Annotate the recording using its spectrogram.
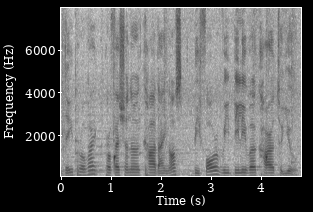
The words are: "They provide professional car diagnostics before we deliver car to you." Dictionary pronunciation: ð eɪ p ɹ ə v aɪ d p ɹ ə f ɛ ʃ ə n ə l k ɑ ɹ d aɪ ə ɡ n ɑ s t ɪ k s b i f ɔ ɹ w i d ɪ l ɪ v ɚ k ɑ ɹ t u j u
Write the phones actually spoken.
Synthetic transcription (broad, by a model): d eɪ p ɹ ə v aɪ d p ɹ ə f ɛ ʃ ə n ə l k ɑ d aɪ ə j n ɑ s s b i f ɔ ɹ w i d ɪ l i v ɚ k ɑ ɹ t u j u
